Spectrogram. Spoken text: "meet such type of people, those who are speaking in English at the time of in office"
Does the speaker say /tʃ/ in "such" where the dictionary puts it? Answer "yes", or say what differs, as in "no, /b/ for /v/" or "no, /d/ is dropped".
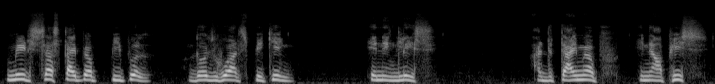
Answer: no, /s/ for /tʃ/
